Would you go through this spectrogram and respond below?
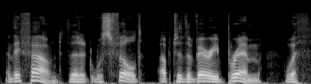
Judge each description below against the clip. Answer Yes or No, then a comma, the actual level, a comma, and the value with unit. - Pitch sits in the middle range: No, low, 120 Hz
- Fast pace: Yes, fast, 250 wpm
